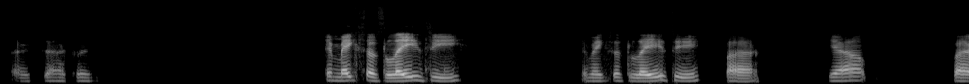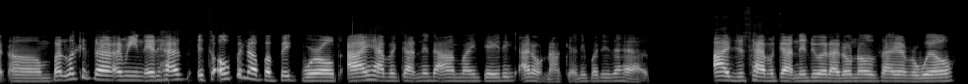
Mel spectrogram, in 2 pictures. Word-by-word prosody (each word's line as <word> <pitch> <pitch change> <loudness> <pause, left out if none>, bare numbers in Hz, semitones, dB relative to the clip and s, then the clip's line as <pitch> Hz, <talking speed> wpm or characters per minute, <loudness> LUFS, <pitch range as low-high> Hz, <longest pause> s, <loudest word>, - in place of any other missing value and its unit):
Exactly. 160 +1 -16 2.3
It 185 - -6
makes 175 +2 -1
us 165 -2 -1
lazy. 170 +2 +1 1.1
It - - -17
makes 155 +1 -8
us 170 - -8
lazy, 165 +3 -2 0.2
but, 140 0 -4 0.7
yeah, 170 +2 -3 0.9
but 155 -2 -3
um, 150 0 -3
but 200 +4 +1
look 250 +6 -2
at 305 -4 -10
that, 220 -2 +7
I 195 - +4
mean, 195 -2 -2
it 190 +1 +4
has 225 +2 +4
it's 220 - -4
opened 270 +3 +2
up 240 -2 +7
a 195 - +5
big 200 +2 -5
world. 170 0 +4
I 180 +2 +6
haven't 175 -5 -1
gotten 165 -1 -2
into 175 0 -4
online 160 0 -2
dating, 165 +2 -4
I - - +1
don't 170 - -4
knock - - -8
anybody 150 +1 -9
that 170 +1 -6
has, - - -4 0.6
I 195 +1 +7
just 175 -1 -9
haven't 170 -2 +3
gotten 160 -2 +3
into 165 +1 -1
it, 160 - +1
I 150 - +4
don't 155 +1 -2
know 155 0 0
if 150 - -12
I 155 -1 0
ever 145 -1 -2
will. 155 +4 +1
170 Hz, 160 wpm, -24 LUFS, 155-185 Hz, 2.3 s, that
